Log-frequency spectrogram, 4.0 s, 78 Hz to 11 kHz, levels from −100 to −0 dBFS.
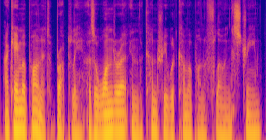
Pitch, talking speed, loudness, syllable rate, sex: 90 Hz, 255 wpm, -20 LUFS, 6.8 syllables/s, male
